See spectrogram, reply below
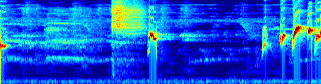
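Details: Red-whiskered bulbul in the wild-song style, played to stir up other bulbuls: scattered short bubbly whistled phrases with sharp upslurred notes, a burst of wing noise, and a low steady hum beneath.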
